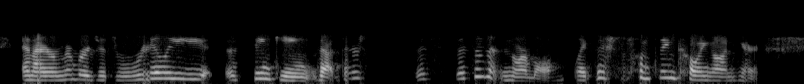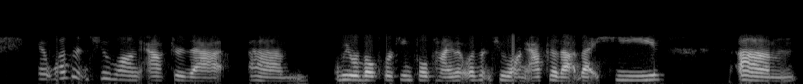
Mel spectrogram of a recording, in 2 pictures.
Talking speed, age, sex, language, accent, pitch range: 145 wpm, 30-49, female, English, American, 185-235 Hz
